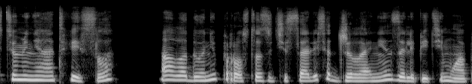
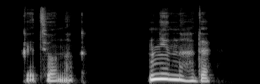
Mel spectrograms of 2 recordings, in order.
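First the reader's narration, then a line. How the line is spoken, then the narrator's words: Breath breaking, stifled sob. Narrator (Russian): Дыхание у меня прервалось от сдержанного всхлипа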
